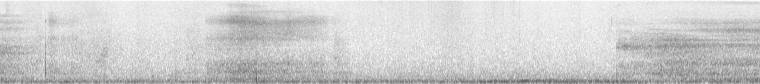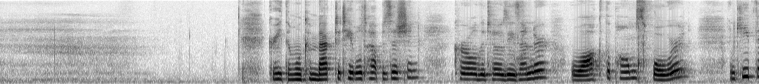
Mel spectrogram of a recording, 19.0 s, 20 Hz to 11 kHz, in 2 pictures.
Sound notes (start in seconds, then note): 0.2 exhales; 3.1 inhales; 7.8 exhales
